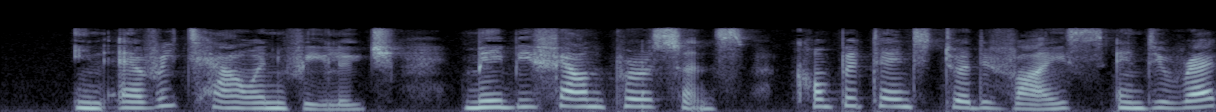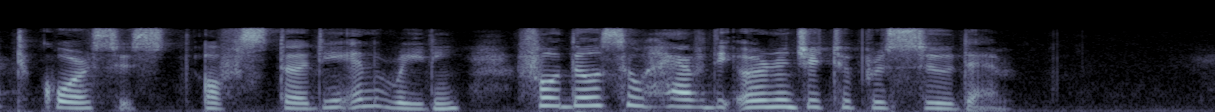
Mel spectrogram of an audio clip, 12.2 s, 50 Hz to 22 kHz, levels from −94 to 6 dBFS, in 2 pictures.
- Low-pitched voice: No, high, 220 Hz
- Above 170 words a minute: No, average, 140 wpm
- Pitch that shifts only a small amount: No, average, 4.2 semitones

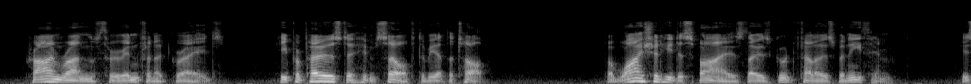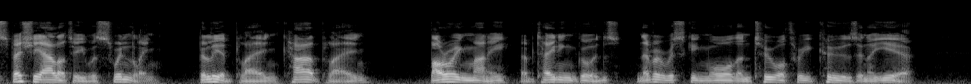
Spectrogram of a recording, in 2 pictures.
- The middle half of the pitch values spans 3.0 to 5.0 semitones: No, wide, 5.5 semitones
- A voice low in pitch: Yes, very low, 95 Hz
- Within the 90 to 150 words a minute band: Yes, average, 145 wpm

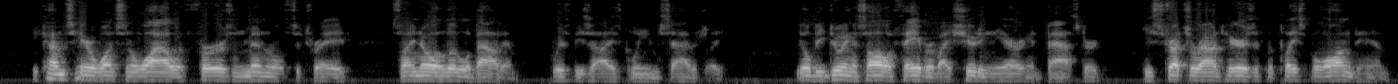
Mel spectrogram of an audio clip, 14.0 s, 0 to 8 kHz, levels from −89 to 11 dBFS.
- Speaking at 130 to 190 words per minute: No, average, 200 wpm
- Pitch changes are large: No, average, 3.1 semitones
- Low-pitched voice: Yes, low, 100 Hz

